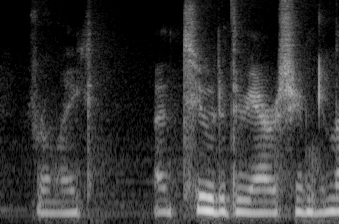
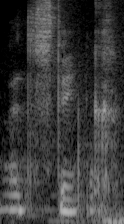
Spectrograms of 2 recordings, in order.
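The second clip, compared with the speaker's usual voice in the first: whispering; 11 dB quieter than usual. Real, not acted. Thinking aloud while drawing.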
